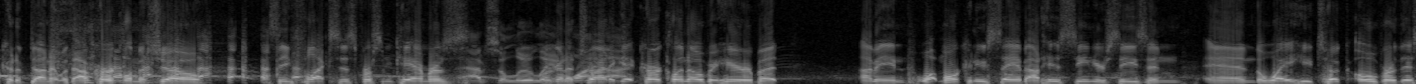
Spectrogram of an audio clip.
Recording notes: Enjoy the final call and the post game show live from AT&T Stadium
